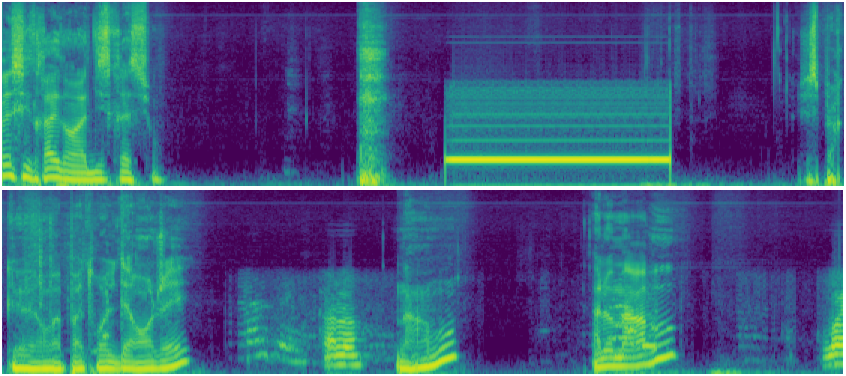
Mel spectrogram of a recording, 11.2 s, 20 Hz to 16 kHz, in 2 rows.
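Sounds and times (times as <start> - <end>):
speech: 0.0 - 1.2, 5.3 - 8.8, 9.5 - 10.2, 11.1 - 11.2
telephone call ringing out: 3.0 - 4.5.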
